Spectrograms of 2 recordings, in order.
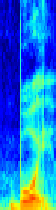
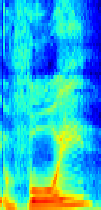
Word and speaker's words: voy: boy uh remember that the V sound in Spanish is very similar to the b as in bell sound so boy boy if you say voy it's okay people will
